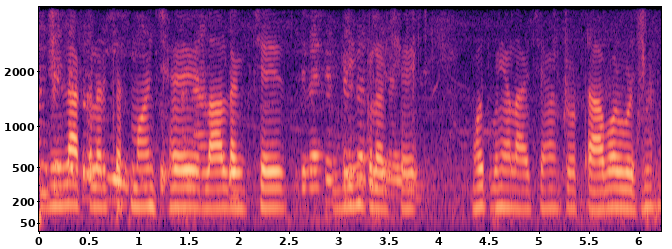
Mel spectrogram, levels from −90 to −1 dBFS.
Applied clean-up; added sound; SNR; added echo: none; Subway, metro, underground; 7 dB; none.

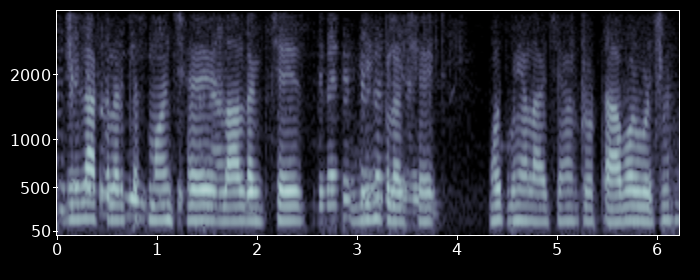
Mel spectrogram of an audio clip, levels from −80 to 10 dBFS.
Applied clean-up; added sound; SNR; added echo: neural mask model RNNoise.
